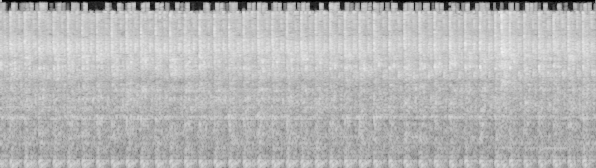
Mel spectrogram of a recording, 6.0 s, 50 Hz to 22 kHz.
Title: firing up the 1945 Indian Chief after rebuild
